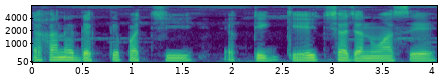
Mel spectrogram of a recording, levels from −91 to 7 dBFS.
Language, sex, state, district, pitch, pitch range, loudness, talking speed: Bengali, male, Assam, Hailakandi, 125 Hz, 120-130 Hz, -19 LUFS, 105 wpm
